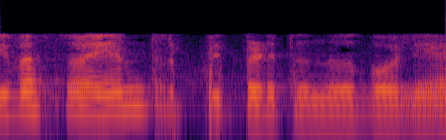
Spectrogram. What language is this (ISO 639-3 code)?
mal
